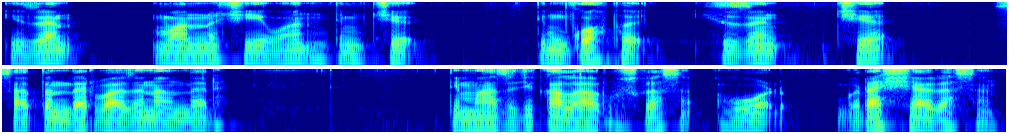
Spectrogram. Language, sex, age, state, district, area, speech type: Kashmiri, male, 18-30, Jammu and Kashmir, Anantnag, rural, spontaneous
